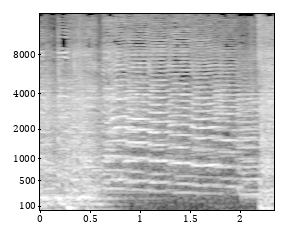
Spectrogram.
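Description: Live jazz big band with saxophones and brass. A little over half a second in, the drums and bass drop out and the horns hold a sustained chord through a break, with the full band coming back just after.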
